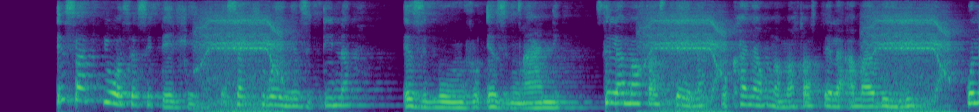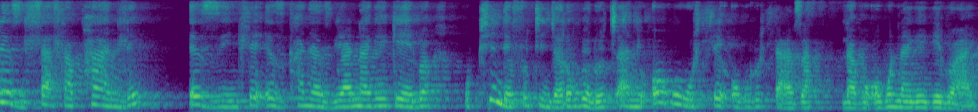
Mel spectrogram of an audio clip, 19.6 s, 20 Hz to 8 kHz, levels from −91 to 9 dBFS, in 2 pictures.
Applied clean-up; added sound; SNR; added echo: none; Mechanisms; 6 dB; reverberation time 0.7 s.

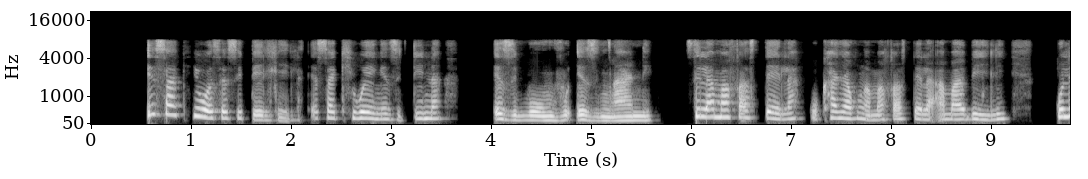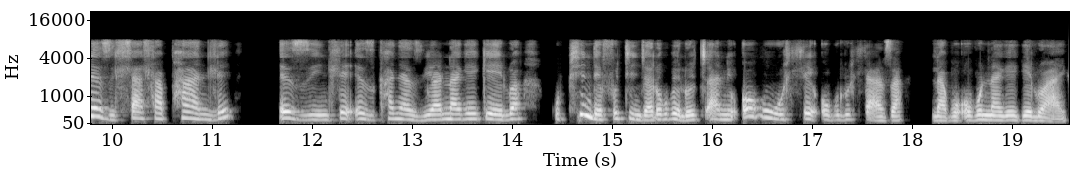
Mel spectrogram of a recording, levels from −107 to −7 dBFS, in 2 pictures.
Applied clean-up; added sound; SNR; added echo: none; none; none; none.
